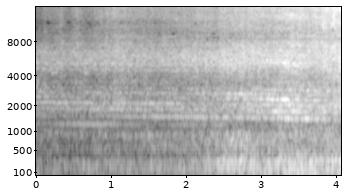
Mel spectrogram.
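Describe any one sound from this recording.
A tram's motor whines as it moves.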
